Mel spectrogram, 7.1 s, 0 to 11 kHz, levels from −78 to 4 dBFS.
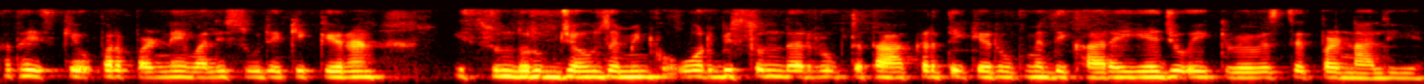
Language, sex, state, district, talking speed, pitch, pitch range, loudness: Hindi, female, Uttar Pradesh, Hamirpur, 250 wpm, 195 Hz, 185-200 Hz, -17 LUFS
